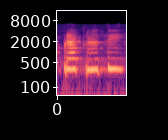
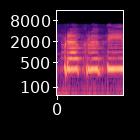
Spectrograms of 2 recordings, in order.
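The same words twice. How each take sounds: Both takes have the same delivery.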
